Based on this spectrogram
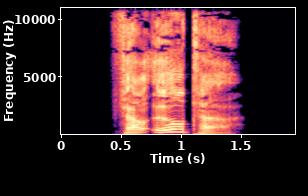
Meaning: inflection of verirrt: 1. strong/mixed nominative masculine singular 2. strong genitive/dative feminine singular 3. strong genitive plural
- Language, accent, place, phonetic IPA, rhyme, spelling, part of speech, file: German, Germany, Berlin, [fɛɐ̯ˈʔɪʁtɐ], -ɪʁtɐ, verirrter, adjective, De-verirrter.ogg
